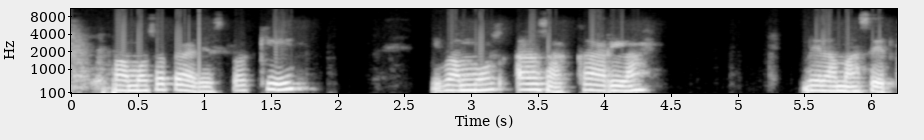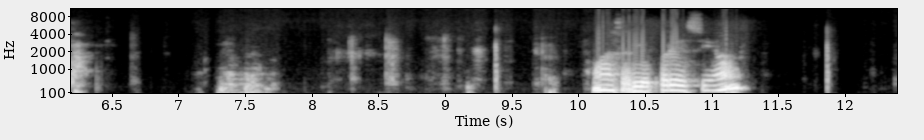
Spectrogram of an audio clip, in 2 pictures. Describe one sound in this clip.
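A woman speaks calmly and close by, in short phrases with pauses.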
